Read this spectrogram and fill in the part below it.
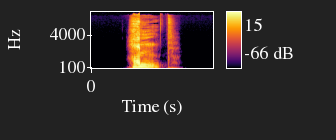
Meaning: inflection of hemmen: 1. third-person singular present 2. second-person plural present 3. plural imperative
- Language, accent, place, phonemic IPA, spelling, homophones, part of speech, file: German, Germany, Berlin, /hɛmt/, hemmt, Hemd, verb, De-hemmt.ogg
